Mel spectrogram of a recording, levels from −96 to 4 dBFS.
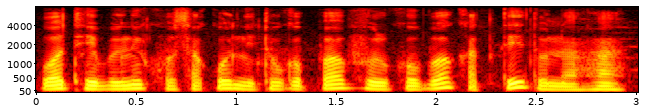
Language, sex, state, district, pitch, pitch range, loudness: Garo, male, Meghalaya, South Garo Hills, 115 Hz, 110-130 Hz, -20 LUFS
